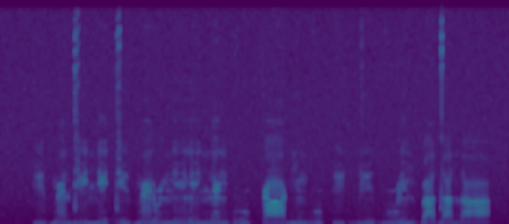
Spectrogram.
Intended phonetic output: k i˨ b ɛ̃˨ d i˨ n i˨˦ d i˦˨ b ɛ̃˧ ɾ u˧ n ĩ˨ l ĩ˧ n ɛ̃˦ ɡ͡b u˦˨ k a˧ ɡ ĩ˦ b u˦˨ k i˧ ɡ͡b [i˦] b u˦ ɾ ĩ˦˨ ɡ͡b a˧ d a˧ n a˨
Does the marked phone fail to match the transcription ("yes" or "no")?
no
